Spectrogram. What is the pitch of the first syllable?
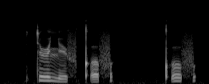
high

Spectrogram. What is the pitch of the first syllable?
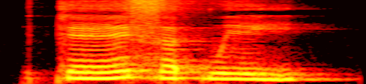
rising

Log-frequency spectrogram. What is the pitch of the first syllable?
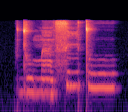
low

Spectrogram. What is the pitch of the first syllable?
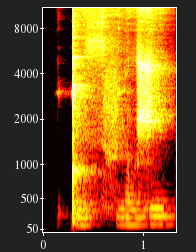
low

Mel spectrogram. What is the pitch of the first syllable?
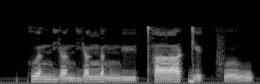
low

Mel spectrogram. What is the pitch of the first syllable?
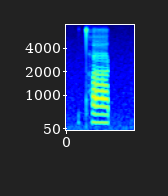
low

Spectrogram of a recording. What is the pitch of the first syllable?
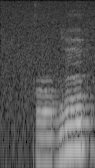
low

